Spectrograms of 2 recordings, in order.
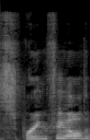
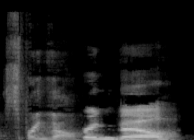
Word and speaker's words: Springville: Is it Springfield? Springville. Springville, thank you. It's not Simpson.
